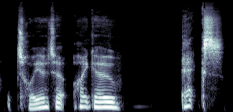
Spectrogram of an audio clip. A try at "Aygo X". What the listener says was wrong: Cross. It's written as X, but it's pronounced Cross.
